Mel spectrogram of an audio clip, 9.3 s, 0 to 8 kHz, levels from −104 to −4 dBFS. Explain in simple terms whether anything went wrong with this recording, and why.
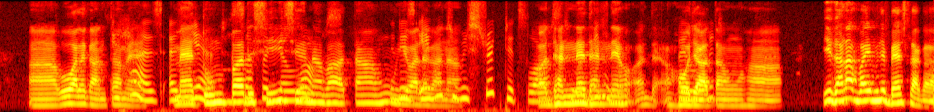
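Nothing went wrong here.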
